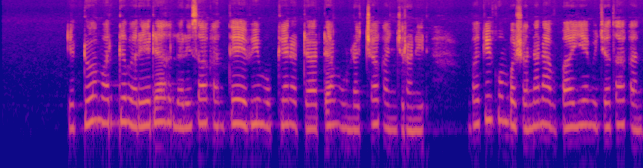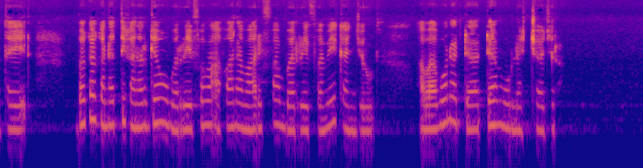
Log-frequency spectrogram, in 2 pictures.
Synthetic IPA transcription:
ʔɪd̪ːo̞ːmɐɾɡɐbɐɾe̞ːd̪aːlɐlɪsaːkɐnt̪ɐʔeːfɪmʊkːe̞ːnɐd̪ːaːd̪ːaːmʊlːɐt͡ʃːaːkɐnd͡ʒɪɾɐniːᶑɐ̥ | bɐkːikʊmbɐʃɐnːɐnaːfbaːjʔe̞ːmɪd͡ʒɐt̪aːkɐnt̪ɐʔeːᶑɐ̥ | bɐkːɐkɐnɐt̪ːɪkɐnɐɾɡɐmʊbɐrːe̞ːfːɐmɐʔɐfaːnɐmaːɾɪfːaːnbɐrːe̞ːfːɐme̞ːkɐnd͡ʒɪɾʊᶑɐ̥ | ʔɐbaːbo̞ːnɐd̪ːaːd̪ːaːmʊlːɐt͡ʃːaːd͡ʒɪɾɐ̥

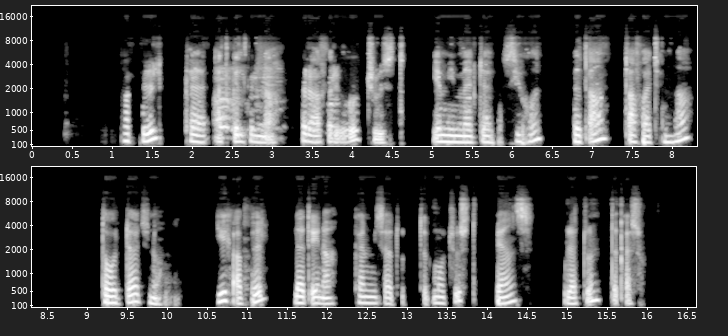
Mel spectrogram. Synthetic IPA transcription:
ʔapːɨl | kʰəat̪ɡɨlt̪ʰɨnːa̰sɨɾafɨɾḭwo̞t͡ʃːwʊ̰st̪ʼ | jɛmːimːəd̪ːəβsiho̞n | b̥ət̪ʼamt̪ʼafat͡ʃʼɨnːa | t̪ʰəwɔd̪ad͡ʒnəw | jɪhʔa̰bːɨlː | ət̪ʼe̞na | kʰəmːisət̪ʼut̪ʼːɨkʼmo̞t͡ʃːwʊst̪ʼ | b̥ijans | hulət̪ʰːunt̪ʼɨkʼə̰su̥

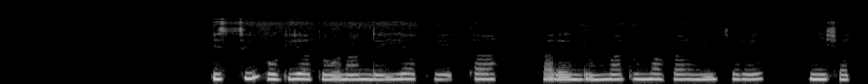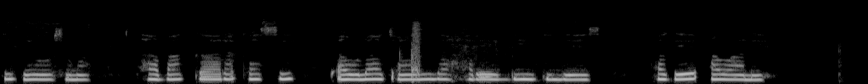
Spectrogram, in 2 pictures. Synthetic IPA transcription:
ʔɪsːɪʔɔɡɪjɐd̪o̞ːnɐnd̪ɛʔɪjɐkʰe̞ːt̪ːaː | kʰɐɾɛnd̪ʊmːɐd̪ʊmːɐfɐɾmit͡ʃʼːɛɾe | miːʃɐt̪ɪd̪ɛjo̞ːsɔnɐ | tɐbɐɡːaːɾɐkʼɐsːɪ | t̪ʼɐwlaːt͡ʃʼaːnɪd̪ɐhɐɾeːbiːd̪ɪd̪e̞ːs | hɐɡe̞ːɐwaːne

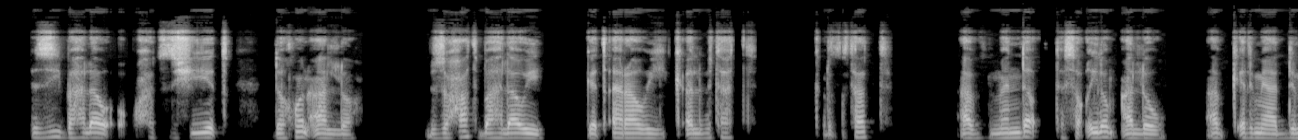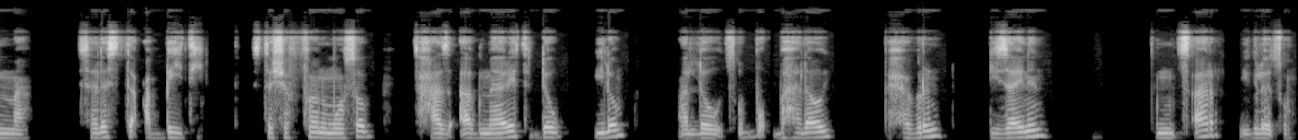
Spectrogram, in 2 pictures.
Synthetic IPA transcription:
ʔɨzibahlawiʔʼɨ̰qʼʊħut̪zɨʃɪjɪt̪ʼ | d̪ɐxonʔalːo̞ | bɨzuħat̪bahlawi | ɡɐt̪ʼɐɾawikʼɐlbɨt̪ʰat̪ | kʼɨɾt͡sʼɨt̪ʰat̪ | ʔaβmɐnd̪ɐχʼt̪ʰɐsɐχʼilo̞malːɐwu | ʔaβkʼɨd̪mijad̪ɨmːa | sɐlɐst̪ʰɐʕabːɐjt̪ʰi | z̥ɨt̪ʰɐʃɐfːɐnumosoβ | t̪ʰɨ̥ħazʔaβmɐɾe̞t̪d̪ɐw | ilo̞m | ʔalːɐwut͡sʼɨbːṵqʼbahlawi | b̥ɨħɨβɾɨn | d̪izajnɨn | b̥ɨnɨt͡sʼaɾ | jɪɡlɐt͡sʼu

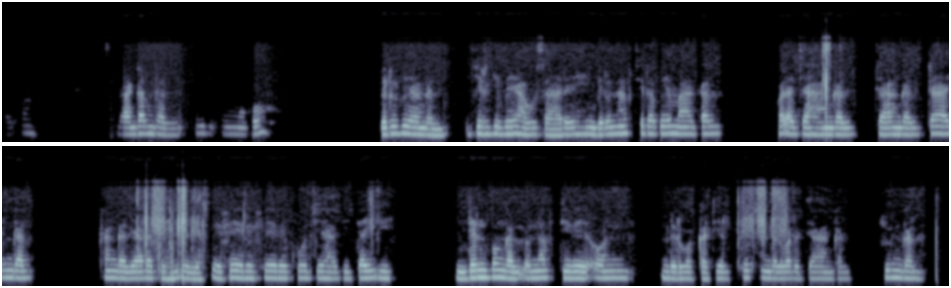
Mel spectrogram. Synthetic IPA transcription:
ŋɡalɔn | daŋɡalŋɡaliɗiumːɔɡɔ | bɛɾubijaŋɡal | d͡ʒiɾɡibɛhawsaɾɛhimbɛɗɔnːaftʰiɾabɛmaɡal | waɗad͡ʒahaŋɡal | d͡ʒahŋɡaltaŋɡal | kʰaŋɡaljaɾatɛhimɓɛlɛsɗɛfɛɾɛfɛɾɛkʰod͡ʒɛhad͡ʒidajɗi | ndɛnbɔŋɡalɗɔnaftiɾɛʔɔn | dɛɾwakːatijalpʰet͡ʃiŋɡalwaɗad͡ʒahaŋɡal | d͡ʒulŋɡal

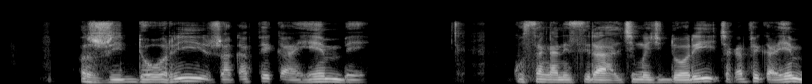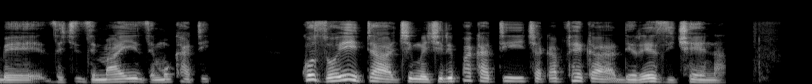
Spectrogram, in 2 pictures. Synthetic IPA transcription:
ʐidʱo̞riʐakap͡fe̞kaɦe̞mbe̞ | kusaŋɡanisiɾat͡ʃimwe̞t͡ʃidʱo̞ɾit͡ʃakap͡fe̞kaɦe̞mbe̞d͡ze̞t͡ʃid͡zimaid͡ze̞mukaːti | kozo̞itat͡ʃimwe̞t͡ʃiripakatit͡ʃakap͡fe̞kadʱeɾe̞zit͡ʃe̞ːna

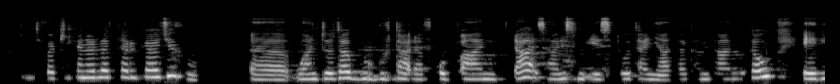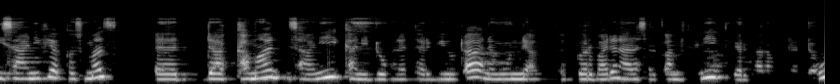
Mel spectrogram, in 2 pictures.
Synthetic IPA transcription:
t̪ʊt̪ːɪ̥fɐkːiːkɐnɐrːɐt̪ːɪɐɾɡaːd͡ʒɪrːʊ | waːnt̪oːt̪ɐɡʊɾɡʊɾt̪aːᶑaːfkɔpʼːaːnᶑaɪsaːnɪsmɪʔe̞ːsɪ̥t̪o̞ːt̪ɐɲaːt̪aːkɐnt̪ɐʔɐnoːt̪ɐʔʊʔeːbisaːniːfɪɐkːɐsʊmɐs | d̪aːkːɐmaːnɪsaːniːkɐnɪd̪ːoːkɐnɐt̪ːɪɐɾɡɪnʊᶑanɐmo̞ːnːɪ | bbɐɾbaːd̪ɐnaːɾɐsɐɾpʼaːmbɪt̪ɐniːɪt̪ːɪɡɐɾɡaːɾɐmʊd̪ɐnd̪ɐʔʊ

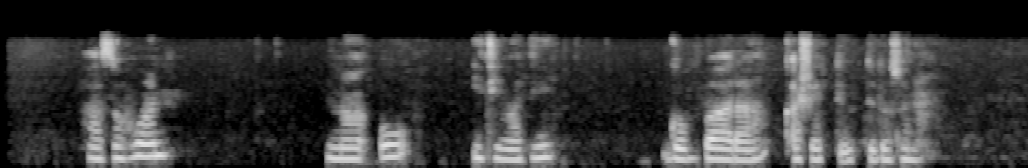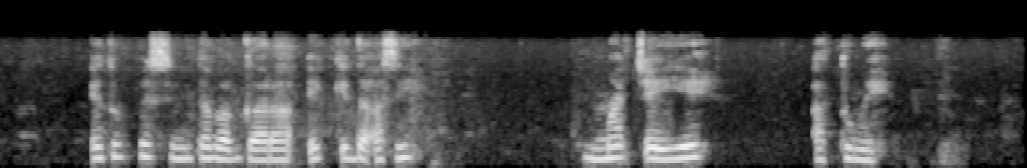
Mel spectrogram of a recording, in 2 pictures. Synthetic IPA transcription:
hɐsɐɦʊwɐn | aːʔʊ | ɪt̪ɪmɐt̪ɪ | ɡɔbːaːɾɐkʼɐʃɛt̪ːɪʊt̪ːɪd̪ɔsɔnɐ | ʔɛt̪ʊpːɛsɪnt̪ːɐbɐɡːaːɾɐɛkʼːɪd̪ɐʔɐsɪ | mɐt͡ʃʼːɛjːɛ | ʔɐt̪ːʊme

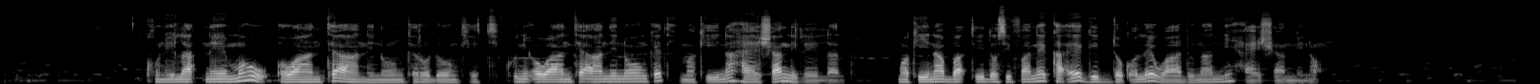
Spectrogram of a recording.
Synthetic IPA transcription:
kʰʊnɪlɐʔne̞ːmːɔhʊɔwaːnt̪ʰːɛaːnːɪnoːŋkɛɾɔd̪oːŋkʰet̪ːɪ̥kʊnɪɔwaːnt̪ɛaːnːɪnoːŋkɛt̪ɪ̥mɐkiːnɐɦɐjʃɐnːɪle̞ːlːɐn | mɐkiːnɐbɐt̪ʼːiːd̪ɔsɪfɐnɛkɐʔɛɡɪd̪ːɔkʼɔlɛwaːd̪ʊnɐnːɪhɐjʃɐnːɪnɔ

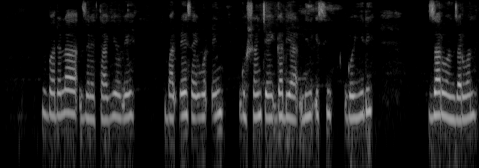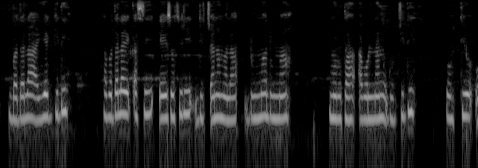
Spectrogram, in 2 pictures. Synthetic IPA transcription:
bɐd̪ɐlaːzɛɾɛt̪ːaːɡɪjo̞ːɡe̞ː | bɐlʔːe̞ːsɐjwɔɗːɪn | ɡɔʃːɐnt͡ʃːɐjɡɐd̪ɪjaːliːkʼɪsɪɡɔjːɪd̪ɪ | zɐɾʊwɐnzɐɾʊwɐn | bɐd̪ɐlaːjɛɡːɪd̪ɪ | hɐbɐd̪ɐlɐjkʼɐsːɪe̞ːsɔt̪ɪd̪ɪd̪ɪt͡ʃʼːɐnɐmɐlɐd̪ʊmːɐd̪ʊmːɐ | mʊɾʊt̪aːʔɐbɔlːɐnɡʊd͡ʒːɪd̪ɪ | oːt̪ːɪjɔʔ

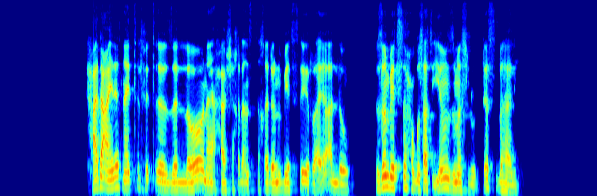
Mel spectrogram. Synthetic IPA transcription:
ħad̪ɐʕajnɐt̪najt̪ʼɨlfɨt̪ʼɨβzɐlːɐwo̞najħaβʃaxɨd̪a̰nzɨt̪ʰɐxɐd̪ɐnube̞t̪ʰɐ̥sɐβjɪraʔa̰jo̰ʔa̰lːɐwu | ʔɨzo̞mbe̞t̪ʰɐ̥sɐβħɨɡusat̪ʔɨ̰jːo̞mzɨmɐslud̪̥ɐsbaɦali

